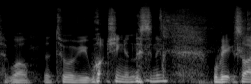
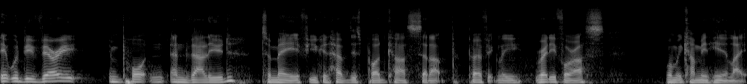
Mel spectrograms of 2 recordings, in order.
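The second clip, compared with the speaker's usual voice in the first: normal talking voice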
